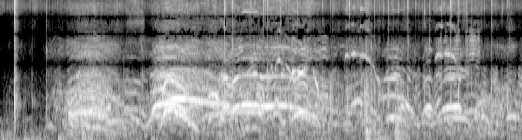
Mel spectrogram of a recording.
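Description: Young women cheer and shout excitedly outdoors.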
